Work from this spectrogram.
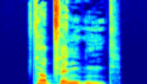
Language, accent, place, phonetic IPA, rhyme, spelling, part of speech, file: German, Germany, Berlin, [fɛɐ̯ˈp͡fɛndn̩t], -ɛndn̩t, verpfändend, verb, De-verpfändend.ogg
- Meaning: present participle of verpfänden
